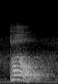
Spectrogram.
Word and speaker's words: pão: Just remember, pão is nothing but pound without the ND. So everybody, pão.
